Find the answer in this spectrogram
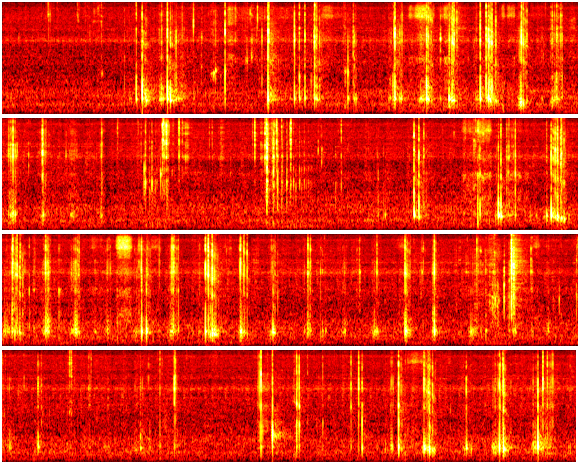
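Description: A person chewing food with a microphone right at the mouth: irregular clusters of short clicks and smacks, broken by pauses of a second or two.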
